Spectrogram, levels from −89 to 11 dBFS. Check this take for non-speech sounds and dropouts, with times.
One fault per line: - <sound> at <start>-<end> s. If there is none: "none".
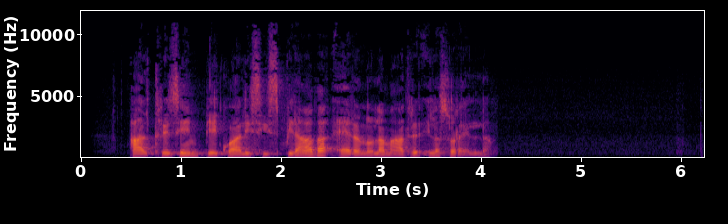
none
